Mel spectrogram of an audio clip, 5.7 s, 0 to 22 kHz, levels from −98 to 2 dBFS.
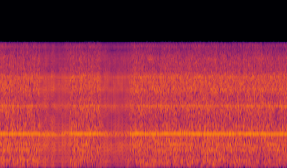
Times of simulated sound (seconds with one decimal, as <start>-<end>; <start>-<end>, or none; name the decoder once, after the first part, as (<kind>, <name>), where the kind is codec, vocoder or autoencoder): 0.8-1.4 (vocoder, Vocos); 2.0-2.6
